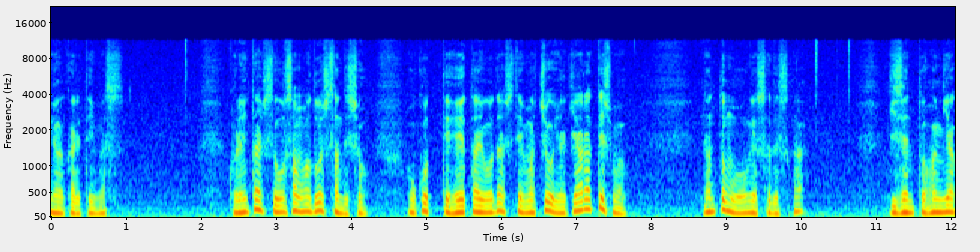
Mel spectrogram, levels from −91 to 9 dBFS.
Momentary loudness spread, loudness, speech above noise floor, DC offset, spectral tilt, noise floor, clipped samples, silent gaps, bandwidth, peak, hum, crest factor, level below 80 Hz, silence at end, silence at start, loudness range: 10 LU; -20 LUFS; 28 dB; under 0.1%; -7.5 dB/octave; -46 dBFS; under 0.1%; none; 11.5 kHz; -4 dBFS; none; 16 dB; -48 dBFS; 0 s; 0 s; 4 LU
